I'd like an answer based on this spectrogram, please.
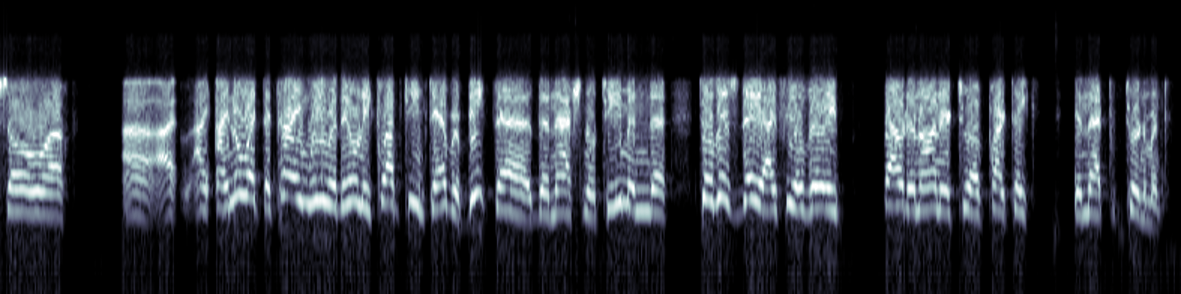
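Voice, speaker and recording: A man with a high pitch keeps a moderate pace and fairly even intonation. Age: 70s. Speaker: retired hockey goaltender. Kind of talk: interview. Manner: halting, many fillers.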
